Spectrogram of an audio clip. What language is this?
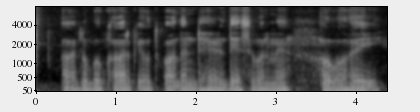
Magahi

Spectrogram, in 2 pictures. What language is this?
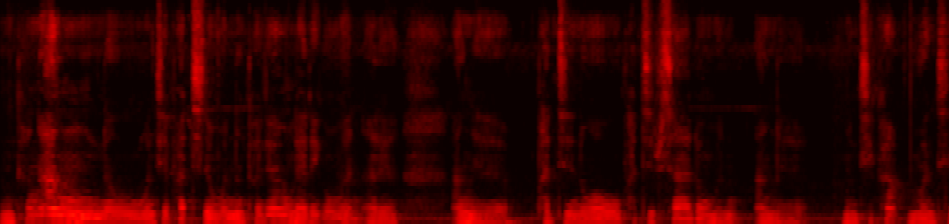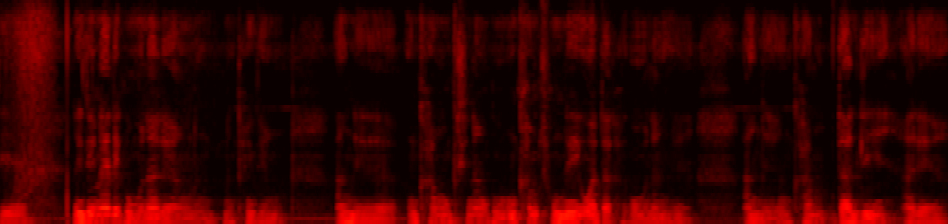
Bodo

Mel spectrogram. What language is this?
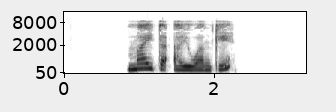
Yanahuanca Pasco Quechua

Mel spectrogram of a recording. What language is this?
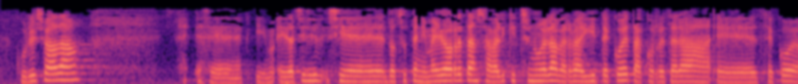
Basque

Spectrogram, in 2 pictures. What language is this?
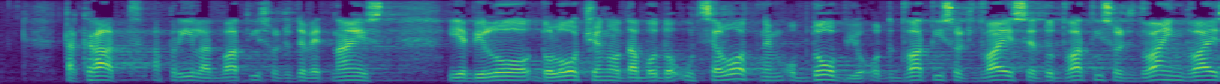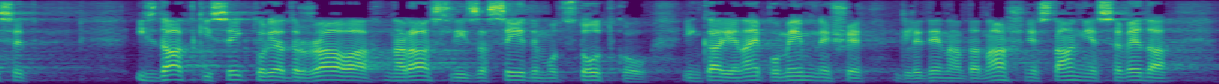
Slovenian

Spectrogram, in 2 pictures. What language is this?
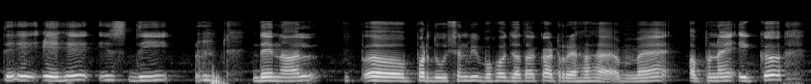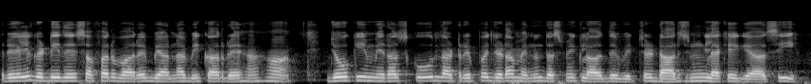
Punjabi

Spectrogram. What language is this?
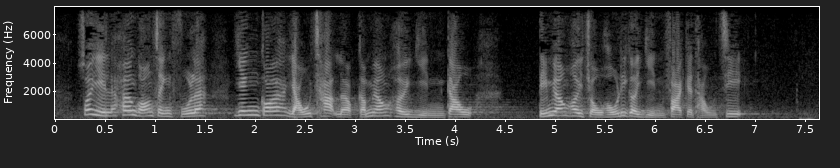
Cantonese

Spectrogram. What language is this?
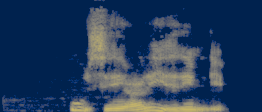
Kabyle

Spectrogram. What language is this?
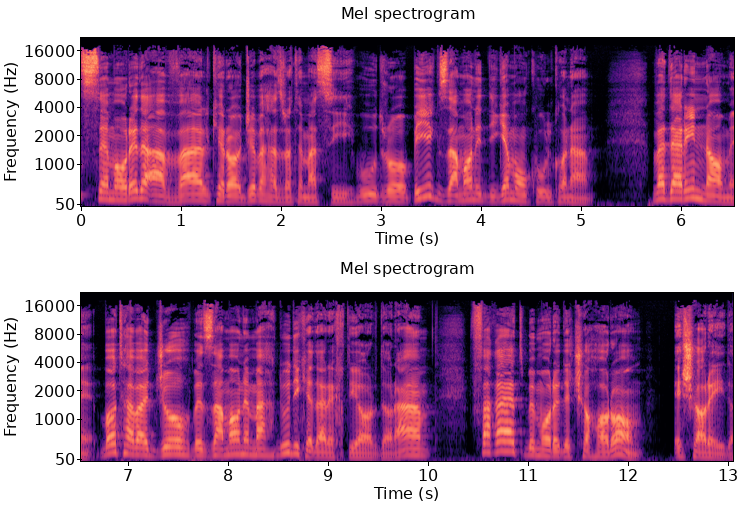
Persian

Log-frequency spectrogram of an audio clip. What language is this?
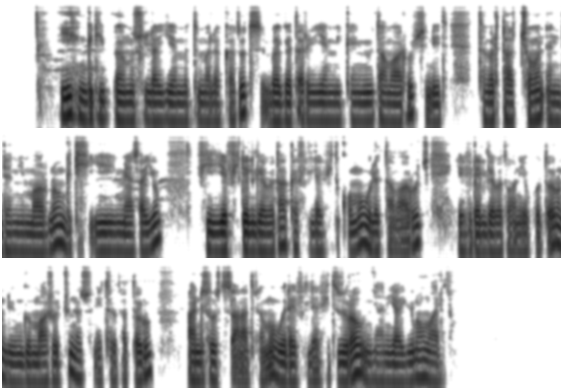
Amharic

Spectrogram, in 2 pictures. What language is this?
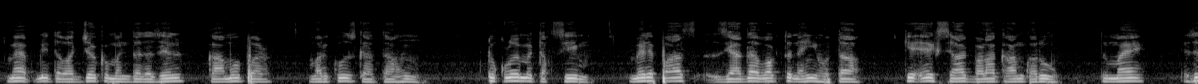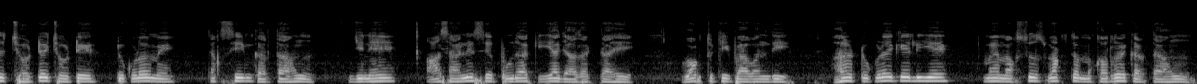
Urdu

